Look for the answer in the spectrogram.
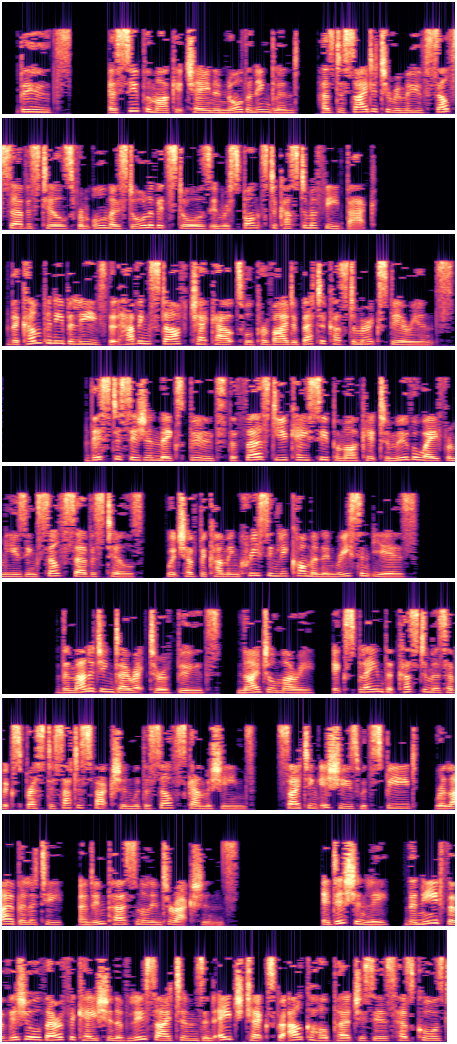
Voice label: English Newsroom Advanced FAST Reading; Booths removes self service tills to prioritize human interac

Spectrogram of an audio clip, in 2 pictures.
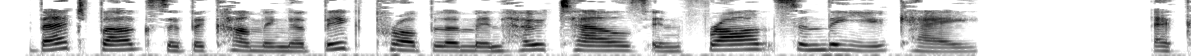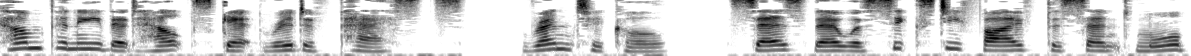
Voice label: English Lower Intermediate SLOW Reading; Hotels use new tools to stop bedbugs; English Newsroom

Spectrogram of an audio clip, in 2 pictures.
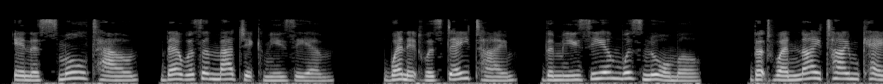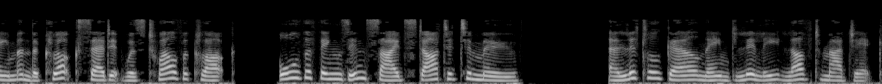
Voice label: ESL Short Stories for Kids Beginner SLOW Reading; Midnight at the Museum of Magic

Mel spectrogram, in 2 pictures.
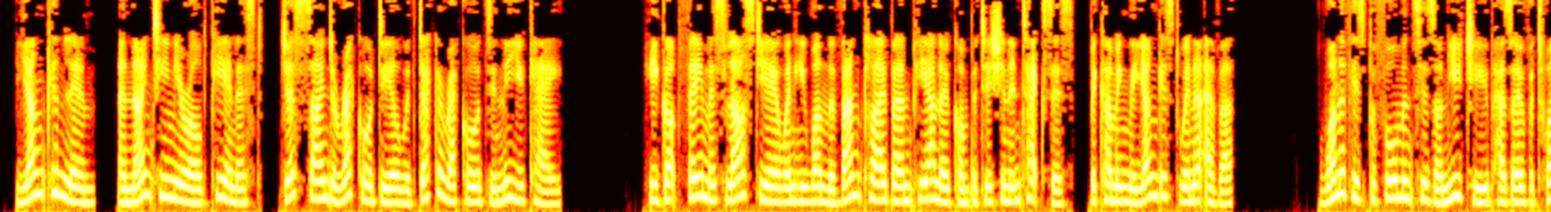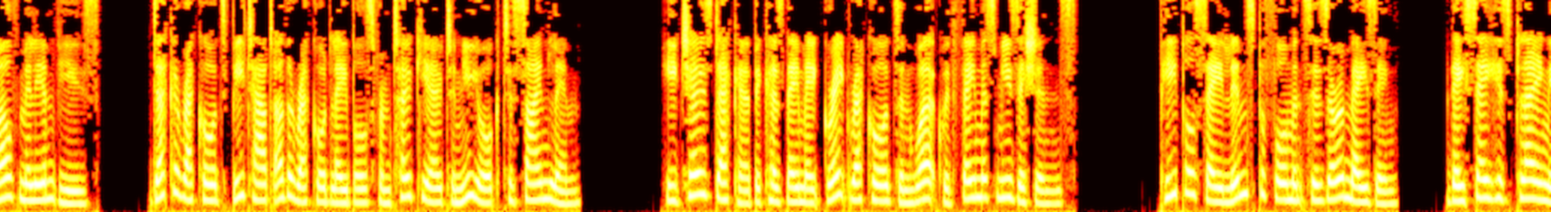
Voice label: English Upper Intermediate FAST Reading; English Newsroom

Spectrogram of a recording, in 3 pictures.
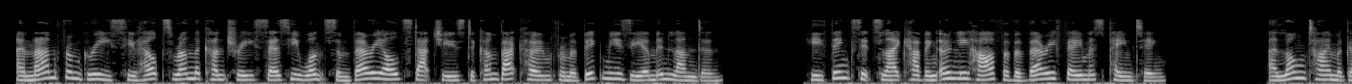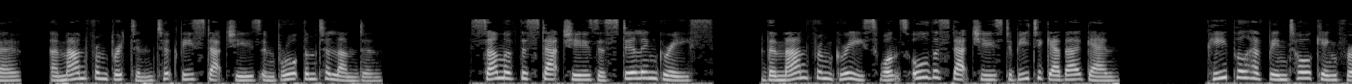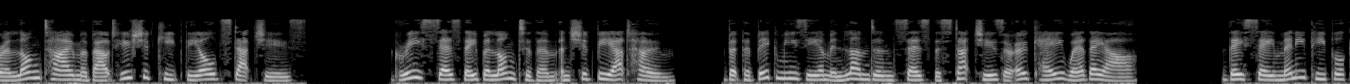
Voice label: English Newsroom Beginner NORMAL Reading; Greece wants old statues back from London museum

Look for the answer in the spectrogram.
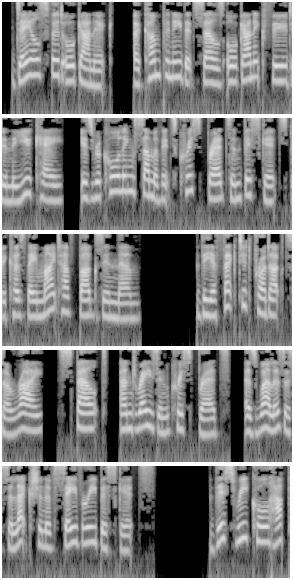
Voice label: English Newsroom Upper Intermediate SLOW Reading

